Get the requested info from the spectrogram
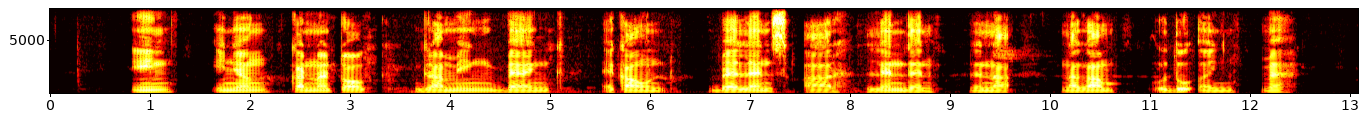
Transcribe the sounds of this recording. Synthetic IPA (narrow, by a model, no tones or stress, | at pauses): iɲ | iɲəŋkəɾnaʈɔk̚ | ɡɾaːmiŋbɛŋk | ḛkauɳʈ | bɛlensaːɾ | lend̪en | ɾena | nɐɡam | ṵd̪uʔəɲ | me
